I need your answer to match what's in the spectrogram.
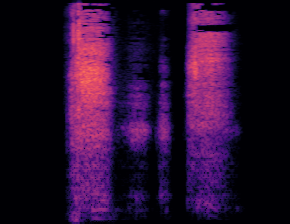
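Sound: sneeze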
